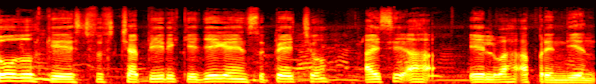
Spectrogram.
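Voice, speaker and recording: With music playing in the background, a man with an Amazonian accent speaks at a medium pitch and a fairly slow pace. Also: ordinary pitch variation. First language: Yanomami (speaking German). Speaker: village chief. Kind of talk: interview. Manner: halting.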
